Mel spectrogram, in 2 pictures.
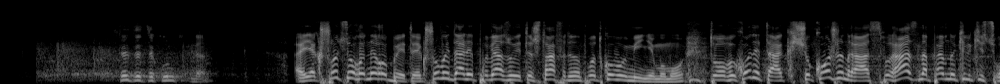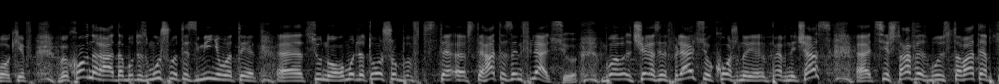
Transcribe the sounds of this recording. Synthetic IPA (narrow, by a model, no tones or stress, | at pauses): t̪ɾɪɛsʲekunt̪d̪̰ | jɐkʃt͡ʃɔt͡sʲɔɦɔnɛɾɔbɪt̪ɪjɐkʃt͡ʃɔʋɪd̪ɑlʲipɔʋʲjazʊjet̪ɛʃt̪ɾɑfɪd̪ɔnɐpɔd̪ɐd̪̚kɔʋɔɦɔmʲinʲimʊmʊt̪ɔʋɪxɔd̪ɪt̪ɑkʃt͡ʃɔkɔʒɪnrɑzɾɑznɐpɛwnʊkʲilʲkʲisʲtʲrɔkʲiwʋerxɔʋnɐɾɑd̪ɐbud̪ɛzmuʃʊʋɐt̪ɪzmʲinʲʊʋɐt̪ɪt͡sʲunɔrmʊd̪lʲɐt̪ɔɦɔʃt͡ʃɔbst̪ɪwst̪ɪɦɑt̪ɪzɐinflʲat͡sʲḭjʊ̰bɔt͡ʃɛɾezinflʲat͡sʲijʊkɔʒnɪpɛwnɪjt͡ʃɑst͡sʲiʃt̪ɾɑfɪbud̪ʊtʲst̪ɐʋɑt̪ɪɐbs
